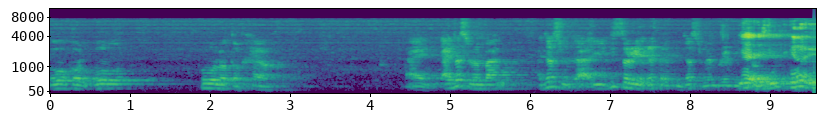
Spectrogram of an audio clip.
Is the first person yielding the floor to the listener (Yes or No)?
Yes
